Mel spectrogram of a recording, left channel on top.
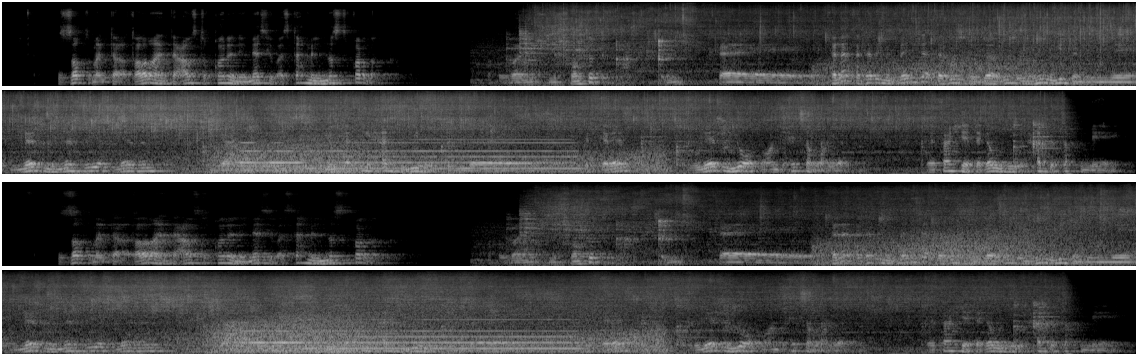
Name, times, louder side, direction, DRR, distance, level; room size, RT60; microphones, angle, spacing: voice 1, 0.6-3.7 5.0-6.1 6.6-6.8 7.2-12.9 13.4-17.6 18.2-19.8 20.6-22.5, left 3 dB, 90° left, 7 dB, 0.6 m, -33 dB
Frying (food), 4.7-22.0, left 4 dB, 35° left, 1.1 m, -33 dB
sound 1, 8.1-18.0, right 3 dB, 55° right, 0.6 m, -35 dB
Wind instrument woodwind instrument, 13.6-17.2, right 1 dB, 10° left, 0.8 m, -31 dB
5.5 x 4.2 x 5.9 m, 0.86 s
head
